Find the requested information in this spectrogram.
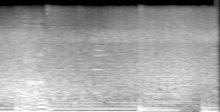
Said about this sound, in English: All at once, my lecture was interrupted by a fire hose torrent of water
